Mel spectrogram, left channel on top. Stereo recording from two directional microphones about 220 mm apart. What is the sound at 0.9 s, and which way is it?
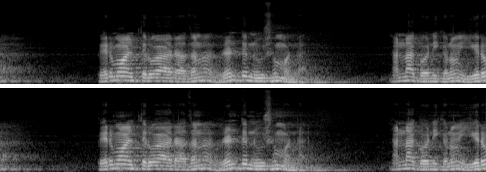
A man's voice, 15° left (ahead or behind).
